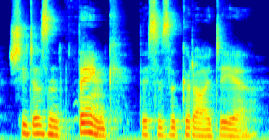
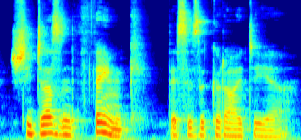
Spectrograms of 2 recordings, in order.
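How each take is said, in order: First: The word think carries the main stress. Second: The word think carries the main stress.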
